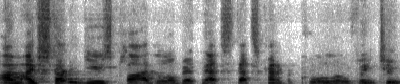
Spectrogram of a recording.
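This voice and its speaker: Here a man talks at a moderate pace. His intonation is lively. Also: dry, close sound with no echo. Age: 60s. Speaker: podcast host. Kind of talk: casual interview chat.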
